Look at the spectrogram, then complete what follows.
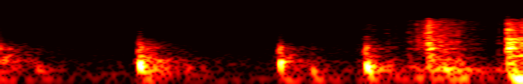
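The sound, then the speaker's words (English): Three firm knocks on a door as guests arrive, unevenly spaced, followed by a brief rustling shuffle of movement near the end. No one speaks. “Archie, the door. Our guests are arriving.”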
